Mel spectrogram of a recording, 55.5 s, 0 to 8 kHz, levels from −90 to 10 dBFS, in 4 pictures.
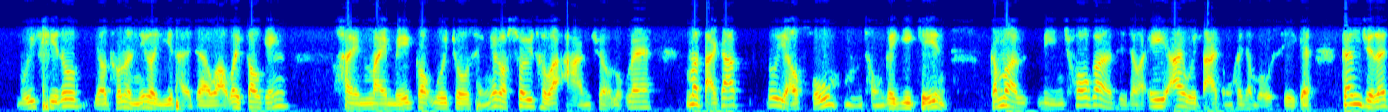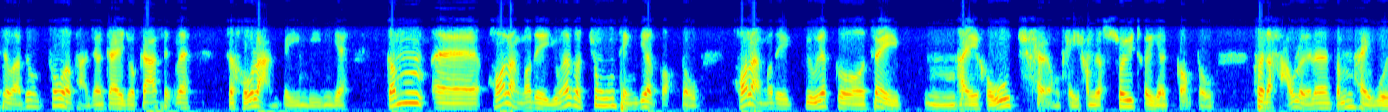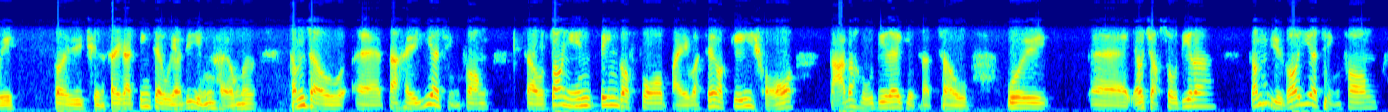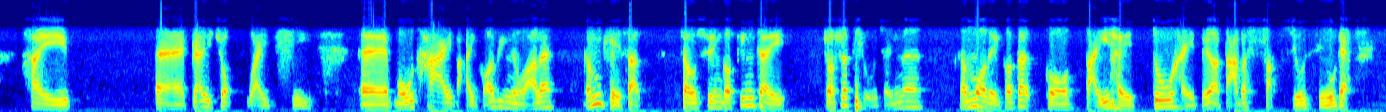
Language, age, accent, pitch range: Chinese, 30-49, native, 115-175 Hz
